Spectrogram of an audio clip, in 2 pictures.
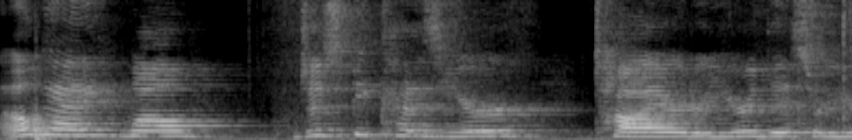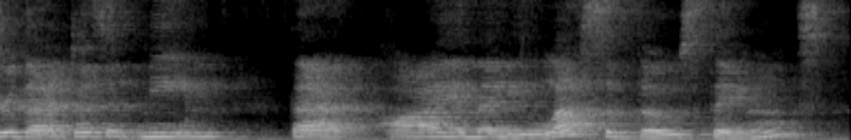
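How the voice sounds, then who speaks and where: A woman's voice: on the high side, takes it slowly, reverberant. A tired woman hosting a puzzle channel from home, chatting unscripted and rambling with lots of fillers, sometimes dropping to mutters as she works. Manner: drops to mutters and whispers while working the puzzle. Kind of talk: unscripted chat while doing a puzzle.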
